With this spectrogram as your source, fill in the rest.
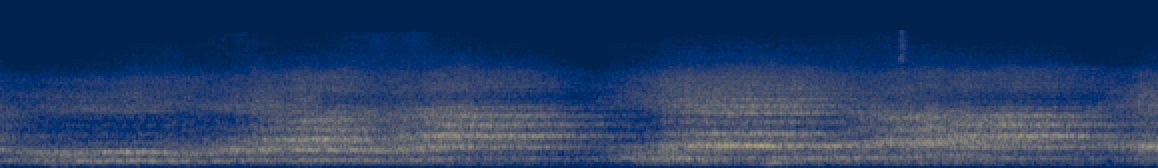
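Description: A middle-aged man speaks steadily and formally into a microphone.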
